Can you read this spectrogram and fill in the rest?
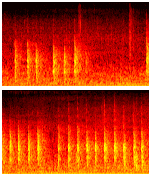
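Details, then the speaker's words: Hammer tap test on a fiberglass yacht hull: taps at two to three per second, some flat and dead instead of sharp; suspected hollow patch in the hull. "completely completely delaminated and that almost extends to here and it gets hot again up here there's a delaminated patch below the below the tape"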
